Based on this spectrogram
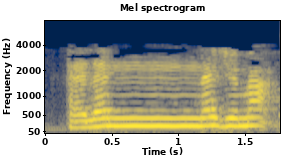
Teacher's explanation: النون بدون تشكيل بتخش في النون اللي بعدها إدغام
